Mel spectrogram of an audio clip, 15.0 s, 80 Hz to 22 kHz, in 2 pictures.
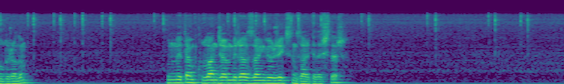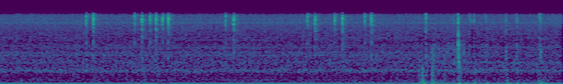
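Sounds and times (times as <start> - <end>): low steady hum: 0.0 - 15.0
computer mouse clicks: 0.4 - 2.4, 4.8 - 5.1, 5.7 - 7.2, 8.7 - 9.9, 10.5 - 10.8, 11.6 - 12.6.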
